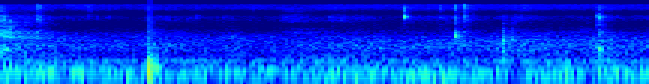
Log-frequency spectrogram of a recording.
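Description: Folding knife handled and lifted off a bamboo mat: one sharp knock about a second in, then a few faint ticks, over a low steady room hum.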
